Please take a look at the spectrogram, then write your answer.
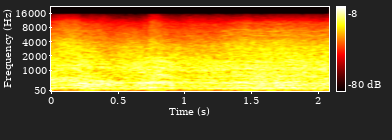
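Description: Race cars roar down the back straightaway of a simulated oval in the iRacing game, a dense, steady engine drone filling the whole moment with no pause.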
